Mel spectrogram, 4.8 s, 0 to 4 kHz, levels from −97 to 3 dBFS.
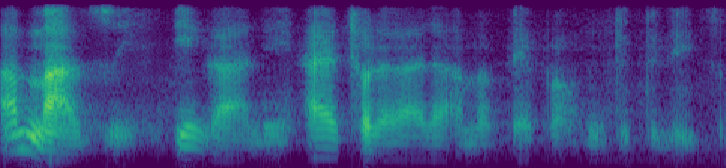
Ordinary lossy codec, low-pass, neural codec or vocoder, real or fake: none; 3.6 kHz; codec, 24 kHz, 0.5 kbps, DualCodec; fake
